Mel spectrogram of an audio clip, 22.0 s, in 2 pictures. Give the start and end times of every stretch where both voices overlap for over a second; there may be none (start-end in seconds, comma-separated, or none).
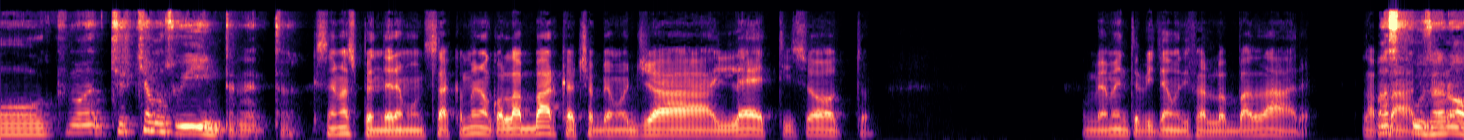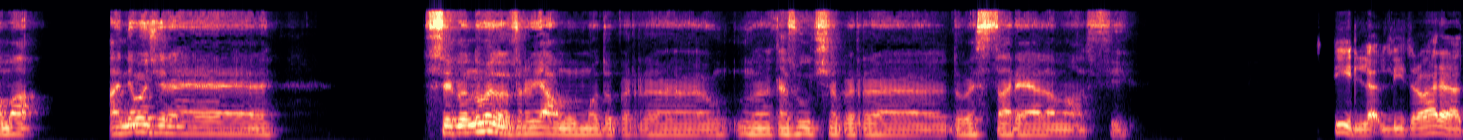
none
